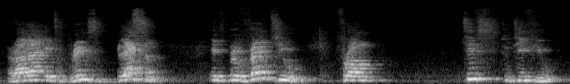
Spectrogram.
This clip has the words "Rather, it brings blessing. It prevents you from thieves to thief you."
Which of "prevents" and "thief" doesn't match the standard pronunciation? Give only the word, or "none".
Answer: thief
